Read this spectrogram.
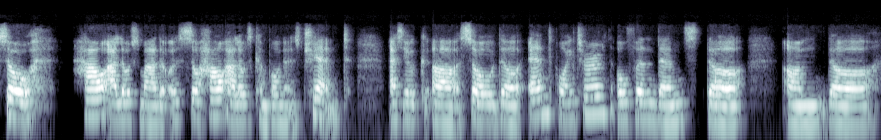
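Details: Stuttering in an adult woman who stutters; she reports that her stuttering pattern varies greatly depending on who she is speaking to and the situation.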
